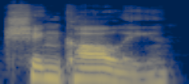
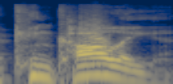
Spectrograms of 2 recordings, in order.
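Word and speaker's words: khinkali: They are not pronounced chinkali, although I thought it might be. And I was yelling about chinking out. They are kinkali.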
